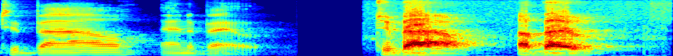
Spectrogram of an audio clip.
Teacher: the first part of the diphthong starts out higher in the mouth and more centralized as well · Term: raised diphthong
